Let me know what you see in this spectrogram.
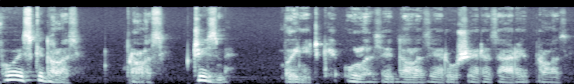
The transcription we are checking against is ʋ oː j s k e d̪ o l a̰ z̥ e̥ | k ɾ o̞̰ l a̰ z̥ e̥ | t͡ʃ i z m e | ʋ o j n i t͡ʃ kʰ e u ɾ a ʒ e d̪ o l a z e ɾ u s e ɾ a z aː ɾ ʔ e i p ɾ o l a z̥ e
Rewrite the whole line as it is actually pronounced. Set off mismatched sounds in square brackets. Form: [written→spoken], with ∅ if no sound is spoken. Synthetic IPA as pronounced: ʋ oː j s k e d̪ o l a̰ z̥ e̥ | [k→p] ɾ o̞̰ l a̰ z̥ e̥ | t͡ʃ i z m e | ʋ o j n i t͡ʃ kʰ e u [ɾ→l] a [ʒ→z] e d̪ o l a z e ɾ u [s→ʃ] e ɾ a z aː ɾ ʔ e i p ɾ o l a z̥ e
